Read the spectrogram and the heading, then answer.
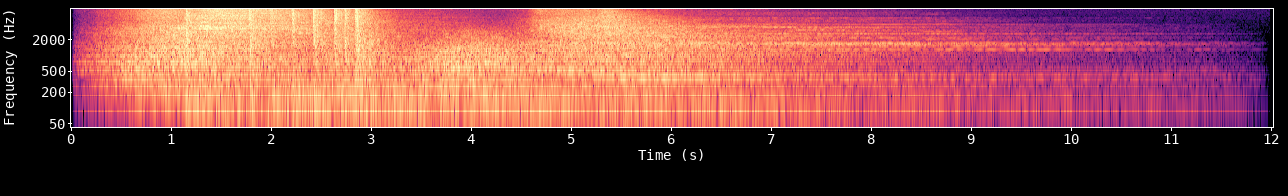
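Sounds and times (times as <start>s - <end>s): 
combat intro music: 0.0s - 9.6s.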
